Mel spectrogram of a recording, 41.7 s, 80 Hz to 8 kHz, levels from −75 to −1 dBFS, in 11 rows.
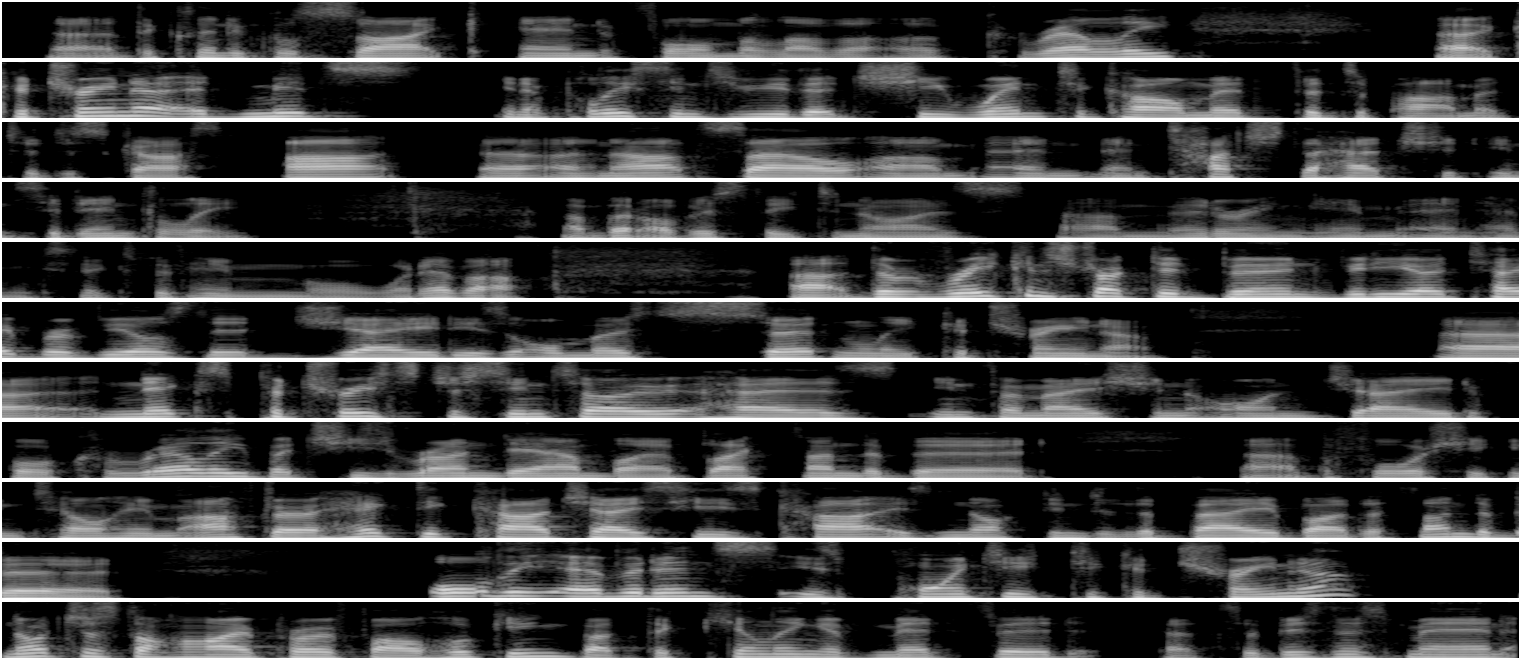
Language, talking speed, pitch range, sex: English, 175 wpm, 110-150 Hz, male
